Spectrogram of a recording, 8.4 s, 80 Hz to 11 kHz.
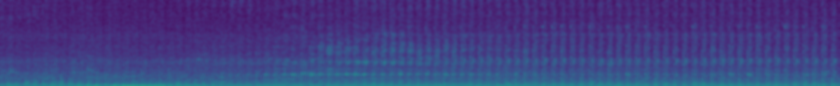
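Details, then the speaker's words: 2008 Harley-Davidson Street Glide twin cam V-twin after Screamin' Eagle 255 cam install, first startup: light quick ticking over a steady idle from the top end; pushrods adjusted per instructions, owner suspects a lifter; valve train tick. "As you can probably hear, we've got a tick in the motor up here for some reason. I don't know what, trying to think of what could have went wrong or what's could be causing that."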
